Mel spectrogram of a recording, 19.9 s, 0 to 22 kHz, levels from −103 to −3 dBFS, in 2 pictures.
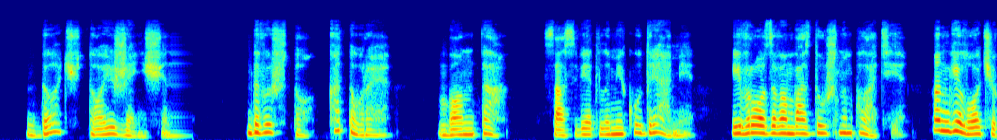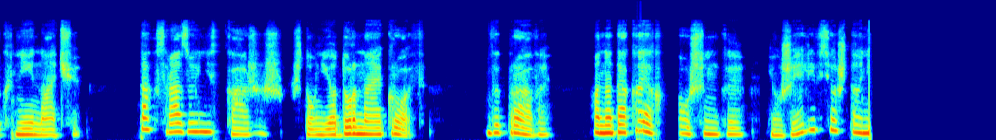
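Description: At 1.71 s the sound gets stretched into a buzzy continuation that fades over about 200 ms until it picks up again at 1.94 s with that stretch gone. It's likely a long network dropout, with the receiver papering over roughly 200 ms that never arrived.

Around 12.10 to 12.23 s there's a burst of packet loss. About 120 ms goes missing, the last sound is carried on and turned down, and the final 40 ms or so drops to silence before the audio resumes further along.

Between 16.33 and 16.80 s there's repeated packet loss, and it sounds robotic and choppy. There are five gaps in under half a second, the longest about 200 ms, so more than half of that span is patched-over continuation rather than real audio.

Then there's a cut-off end at 18.66 s. The sound stops dead mid-stream and falls straight to digital silence with no decay, because the last buffers never got played. The top end throughout sits around 12 kHz, which fits a call codec running at a modest bitrate.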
